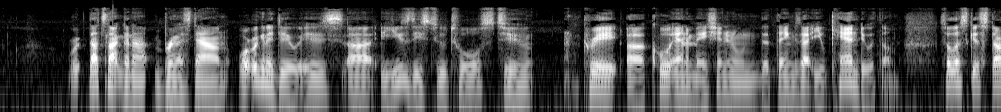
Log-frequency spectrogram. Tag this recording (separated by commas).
Speech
